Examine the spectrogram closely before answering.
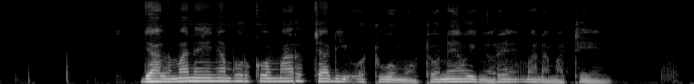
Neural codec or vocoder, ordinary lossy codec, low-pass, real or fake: codec, 44.1 kHz, 7.8 kbps, DAC; none; none; fake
